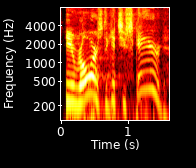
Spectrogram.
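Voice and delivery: loud, high, driving sermon voice; full-force preaching. Acted. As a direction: preach it hard to the crowd.

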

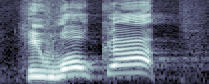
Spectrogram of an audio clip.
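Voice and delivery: loud, high burst with rising end; sudden exclamation. Real, not acted. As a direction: punch it out to jolt the congregation. Preacher's sudden climax after slow phrase.

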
